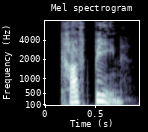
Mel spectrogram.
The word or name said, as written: kraftben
